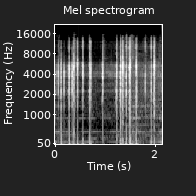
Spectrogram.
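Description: Firework fountain spraying sparks, giving a dense run of rapid, irregular pops and crackles, with background music underneath.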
